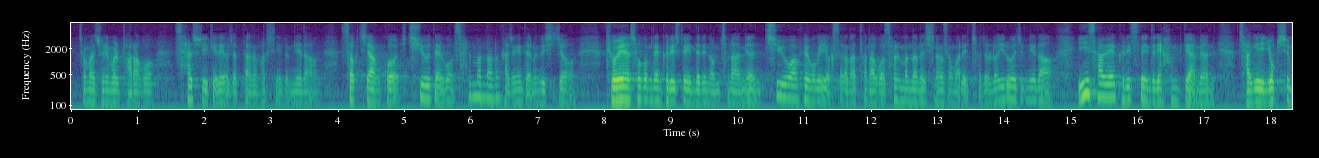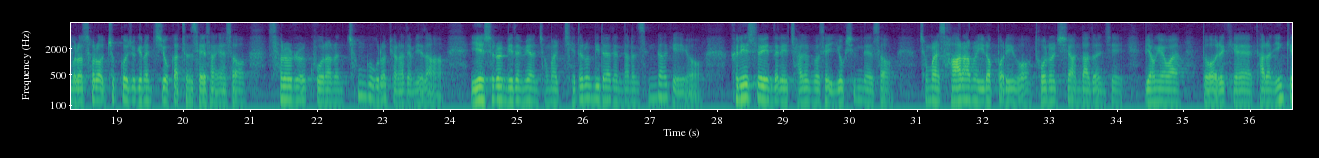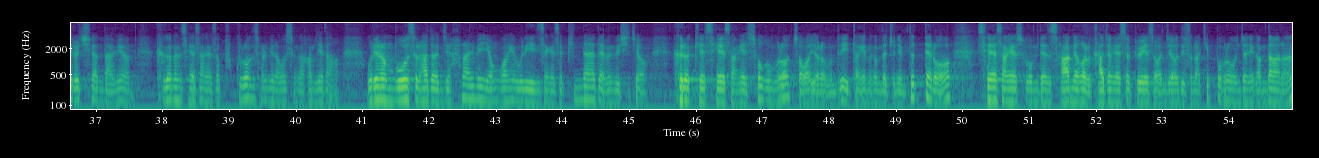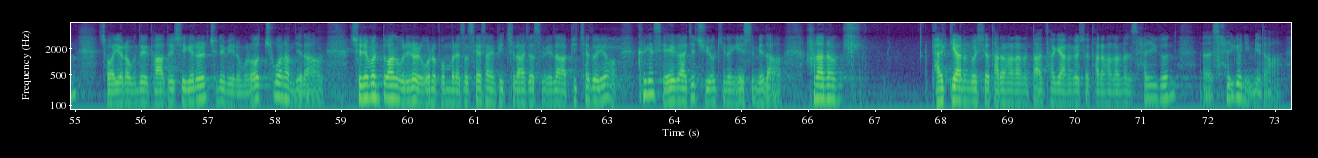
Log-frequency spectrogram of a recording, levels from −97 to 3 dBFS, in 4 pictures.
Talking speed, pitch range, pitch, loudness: 350 characters per minute, 110-130 Hz, 115 Hz, -28 LUFS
